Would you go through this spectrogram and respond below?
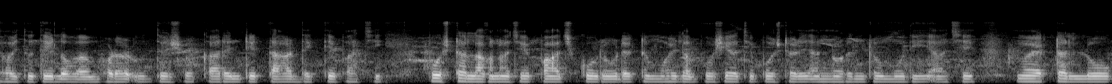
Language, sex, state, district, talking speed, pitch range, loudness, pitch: Bengali, male, West Bengal, Dakshin Dinajpur, 160 wpm, 125-130 Hz, -20 LUFS, 130 Hz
